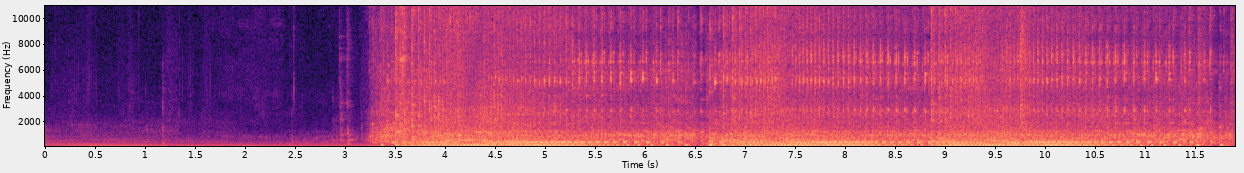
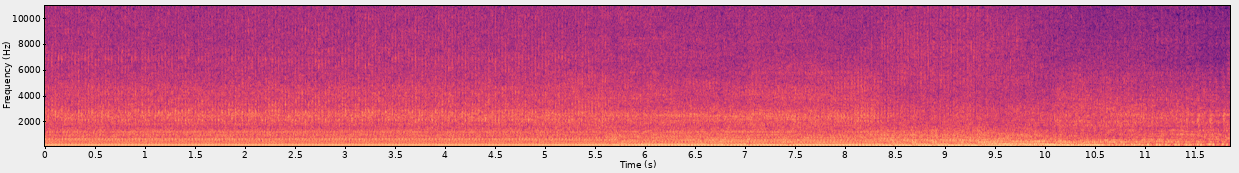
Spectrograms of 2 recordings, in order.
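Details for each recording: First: Homelite 2500 W generator that would not start: the engine catches and runs steadily for about nine seconds, then winds down and quits; the fuel pump is not filling the container, because the pump is not feeding fuel. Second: Homelite 2500 W flathead generator after repair of a stuck valve: steady drone at an even pitch for about ten seconds, governor holding about 60 Hz (59.9), then winding down to a stop. Normal running.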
